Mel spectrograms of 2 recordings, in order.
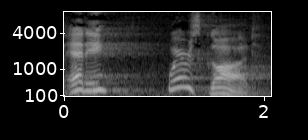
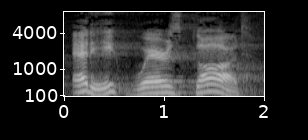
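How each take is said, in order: First: It is said at a normal, quieter level. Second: It is said somewhat louder.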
